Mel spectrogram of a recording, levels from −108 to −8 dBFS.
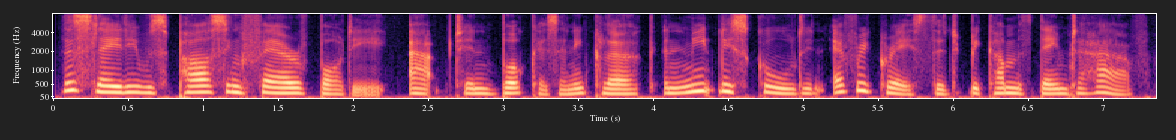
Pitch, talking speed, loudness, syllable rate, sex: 190 Hz, 205 wpm, -18 LUFS, 5.2 syllables/s, female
